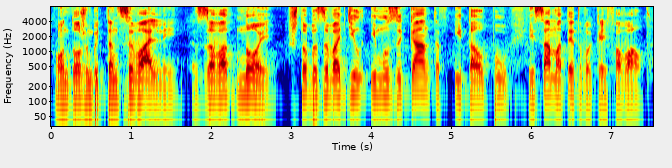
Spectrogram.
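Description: A man's voice: medium pitch, normal speed, hardly any pauses. A man, a musician, giving spontaneous interview answers in a TV studio. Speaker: musician, show contestant.

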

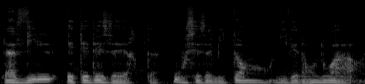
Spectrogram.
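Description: A man reading an audiobook in measured, dramatic scripted narration. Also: deep voice, background noise.

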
